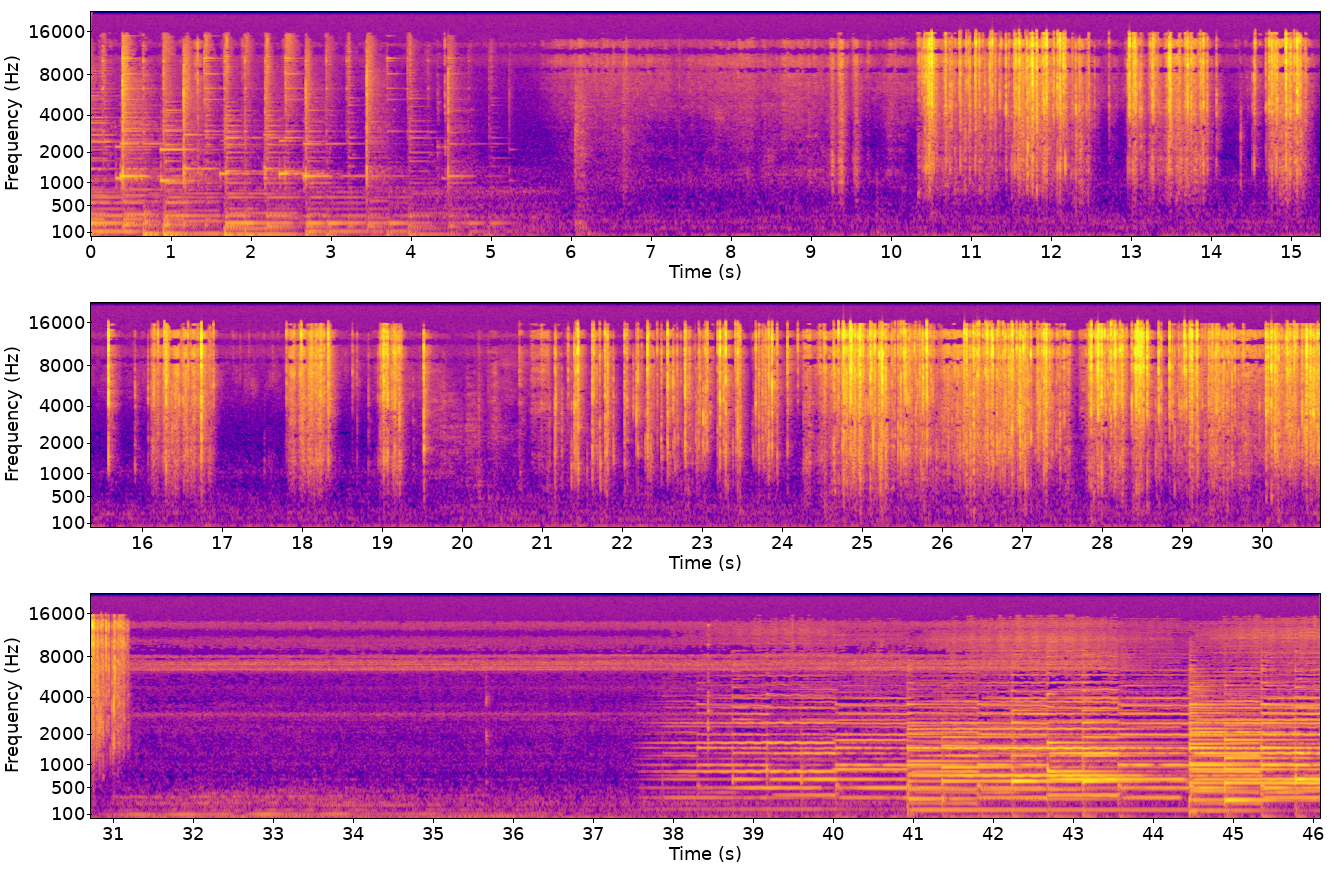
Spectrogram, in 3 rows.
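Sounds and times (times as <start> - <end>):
baking paper crinkling: 9.1 - 15.4, 16.0 - 17.0, 17.8 - 19.8, 20.6 - 31.2.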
